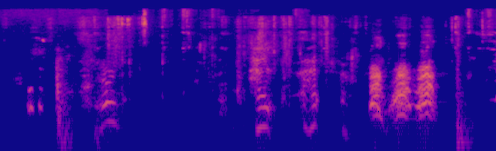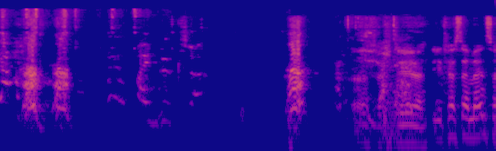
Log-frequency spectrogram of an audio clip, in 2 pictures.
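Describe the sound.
A large German shepherd dog barks in several loud bursts, some clustered in quick doubles and others spaced apart, with voices talking in between.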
